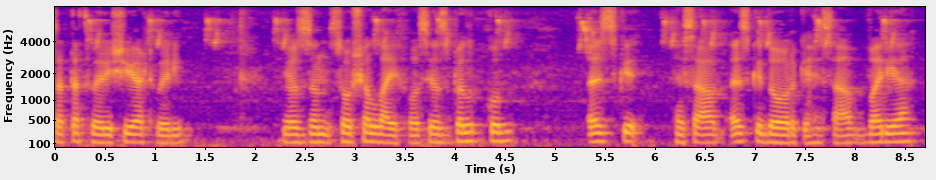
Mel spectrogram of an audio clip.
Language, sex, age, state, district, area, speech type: Kashmiri, male, 18-30, Jammu and Kashmir, Budgam, rural, spontaneous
